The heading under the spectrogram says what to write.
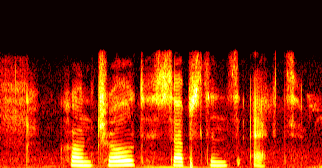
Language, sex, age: English, female, 23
